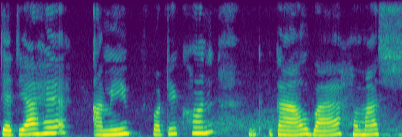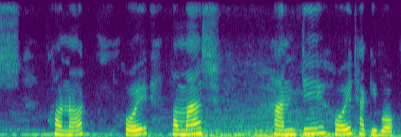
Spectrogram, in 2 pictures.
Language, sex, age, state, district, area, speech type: Assamese, female, 18-30, Assam, Tinsukia, rural, spontaneous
